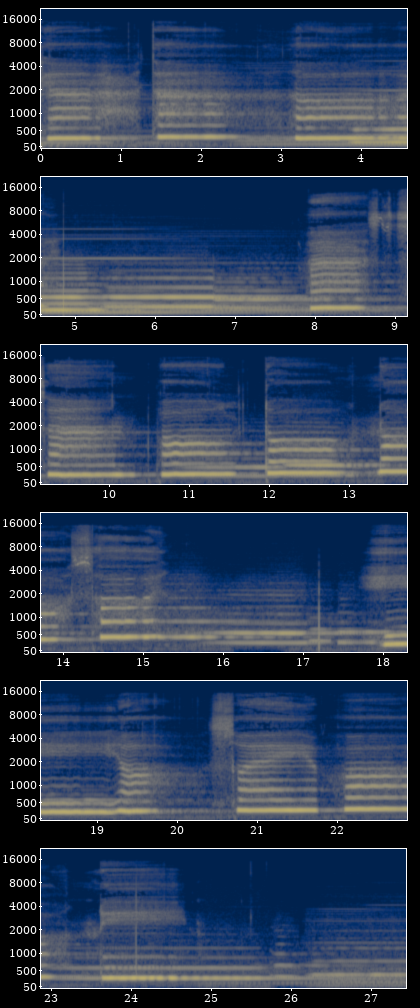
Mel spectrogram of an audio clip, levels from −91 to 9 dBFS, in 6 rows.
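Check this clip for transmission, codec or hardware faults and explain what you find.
There are three loud pops, at 4.86, 17.20 and 24.06 s. Each is a single sharp thump standing well above the sound, the last a little softer. The likely cause is a brief voltage pulse, such as a plug, switch or static discharge, added to the signal. Unlike a dropout, the sound carries on underneath without a gap.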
